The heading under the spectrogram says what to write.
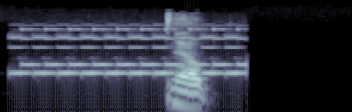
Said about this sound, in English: Hey, it's our annual podcast phone call. Yeah, you mean from out of area.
